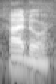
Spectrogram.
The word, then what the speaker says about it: Hydor: So you said Hydor. – Hydor. – Yeah. How do you spell that? – H-Y-D-O-R. – Okay. – Yeah. – Just like it sounds.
